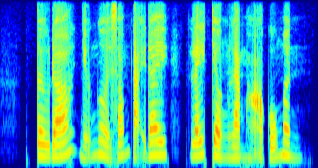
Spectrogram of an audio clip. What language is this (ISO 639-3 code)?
vie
